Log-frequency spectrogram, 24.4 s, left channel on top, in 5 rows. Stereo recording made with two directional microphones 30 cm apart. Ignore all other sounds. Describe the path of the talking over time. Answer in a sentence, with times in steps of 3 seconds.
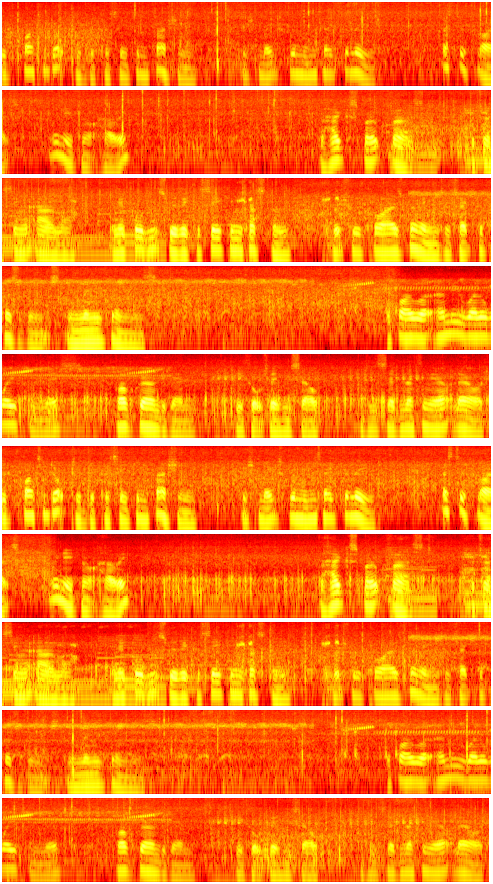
In this clip you hear the talking on the right from 0 s, in the centre from 9 s and on the left from 12 s.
